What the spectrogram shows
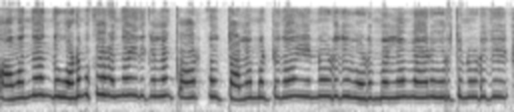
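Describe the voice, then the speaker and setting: A squeaky panicky Shinchan. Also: level tone, fairly quick, fairly bright tone, far from the mic, slight background noise. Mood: panicky pleading. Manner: frantic pleading, constant "sir, sir" begging. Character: cheeky little cartoon boy, easily panicked. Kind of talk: comic voice-over for game footage.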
